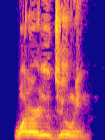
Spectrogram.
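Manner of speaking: American accent with US English pronunciation. Teacher showing students how americans would say the phrase, american accent. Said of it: "usando o sotaque americano".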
